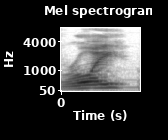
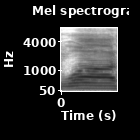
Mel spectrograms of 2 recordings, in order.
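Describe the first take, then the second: First: The name is said with an R and oy sound. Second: The name is said with a W and ah sound. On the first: This is the common but mistaken pronunciation. The speaker calls it wrong. "people just said Roy" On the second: This is the pronunciation the player himself uses. The speaker calls it right. "But it's actually Wah"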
